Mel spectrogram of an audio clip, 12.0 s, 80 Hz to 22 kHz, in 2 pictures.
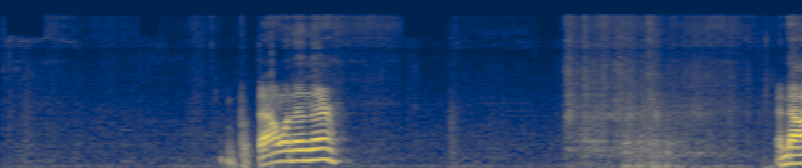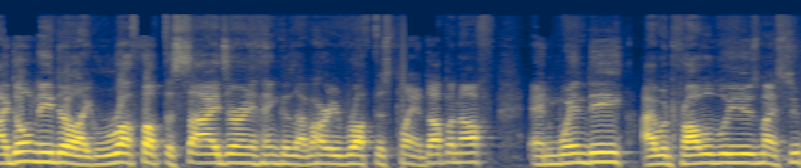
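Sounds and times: potting soil rustling: 0:04.2 - 0:06.8.

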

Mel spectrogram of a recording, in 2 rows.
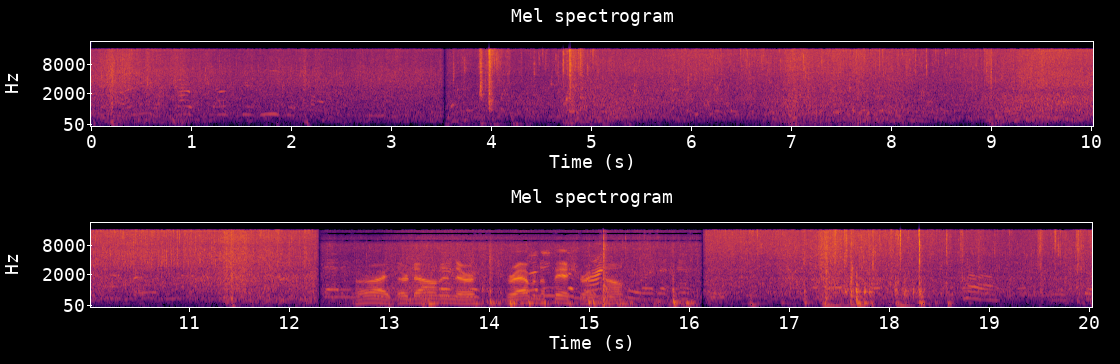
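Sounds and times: river water rushing: 0:00.0 - 0:20.0
water spilling off frame: 0:16.1 - 0:20.0.

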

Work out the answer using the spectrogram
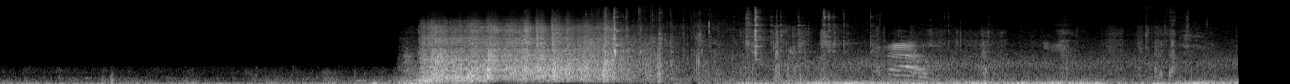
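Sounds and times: bicycle crashing in dirt: 0:04.0 - 0:09.6
dirt and gravel scraping: 0:04.0 - 0:12.4
falling grit ticking: 0:04.0 - 0:12.4
person crying out: 0:08.8 - 0:09.4.

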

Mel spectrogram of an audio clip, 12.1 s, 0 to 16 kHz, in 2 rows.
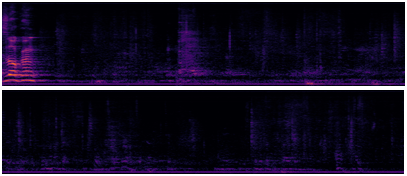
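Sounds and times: paper rustling: 0:03.4 - 0:12.0.

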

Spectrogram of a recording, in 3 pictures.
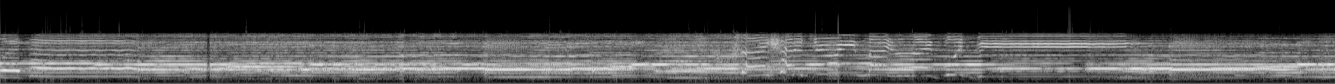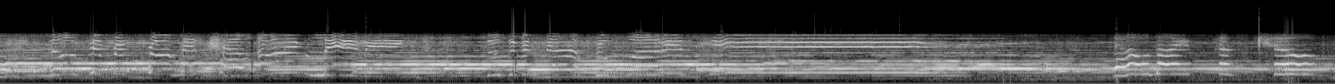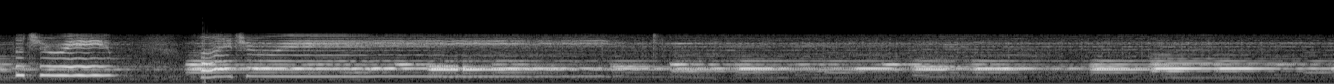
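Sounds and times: woman singing a long note: 0:00.0 - 0:03.1, 0:07.2 - 0:12.1, 0:12.9 - 0:23.3, 0:24.5 - 0:28.0, 0:28.6 - 0:34.2
ballad backing music: 0:00.0 - 0:40.0
woman singing solo: 0:07.4 - 0:11.4, 0:13.4 - 0:22.8.

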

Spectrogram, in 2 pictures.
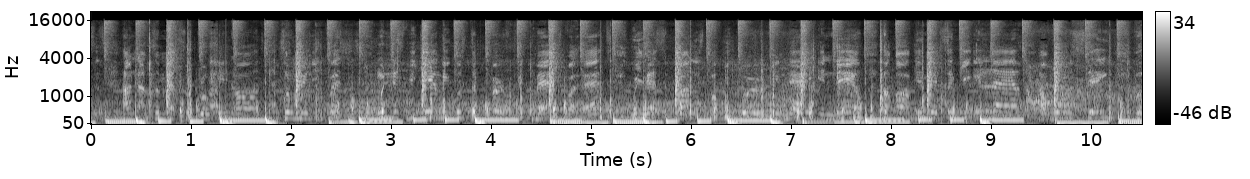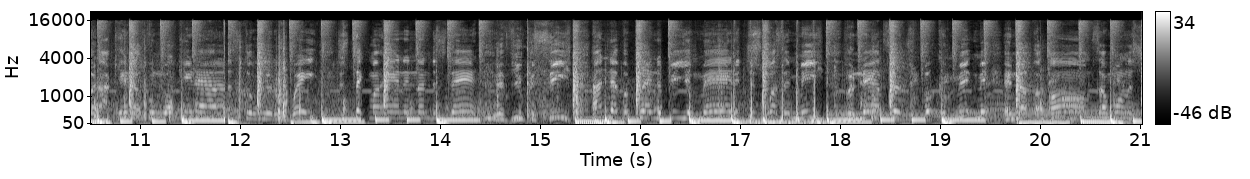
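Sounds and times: hip-hop backing track: 0:00.0 - 0:21.0
skateboard wheels rolling on concrete: 0:00.0 - 0:21.0.

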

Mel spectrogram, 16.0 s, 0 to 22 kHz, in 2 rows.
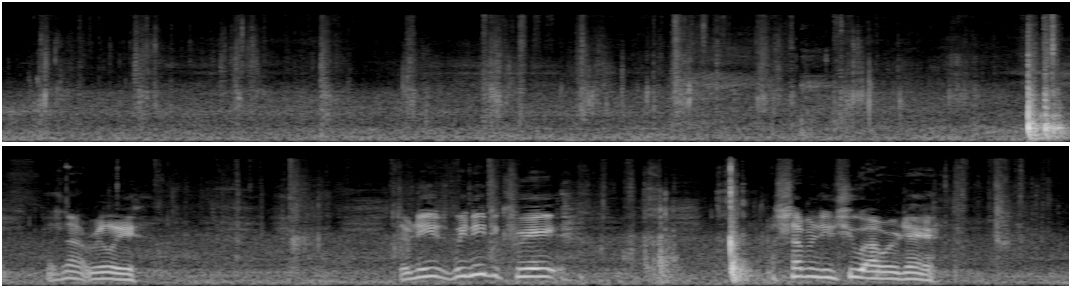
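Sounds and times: footsteps on gravel: 0:00.0 - 0:12.8, 0:14.9 - 0:16.0
loud thump: 0:07.7 - 0:08.1.

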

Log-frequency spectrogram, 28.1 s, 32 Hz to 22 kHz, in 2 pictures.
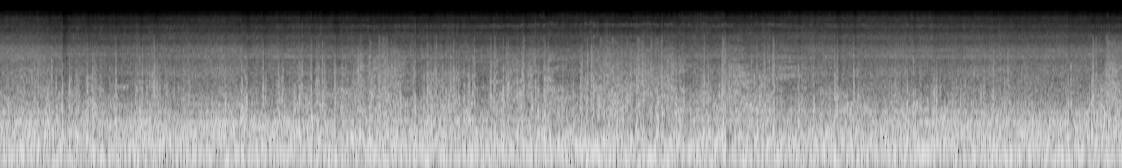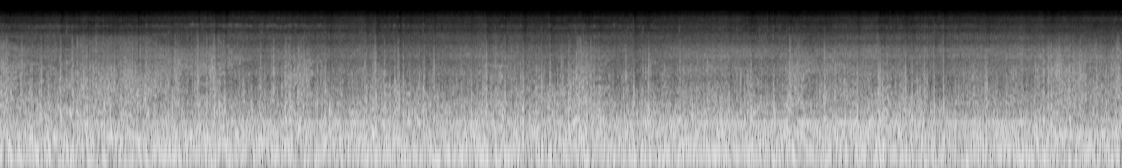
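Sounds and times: motorcycle engine running: 0:00.0 - 0:28.0
wind buffeting microphone: 0:00.0 - 0:28.0.

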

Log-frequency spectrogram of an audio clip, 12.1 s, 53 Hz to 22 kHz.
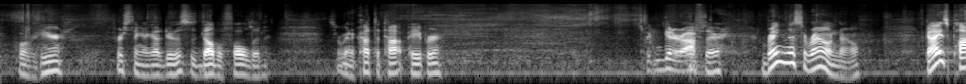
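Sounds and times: knife blade scratching paper: 0:04.8 - 0:08.1.

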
